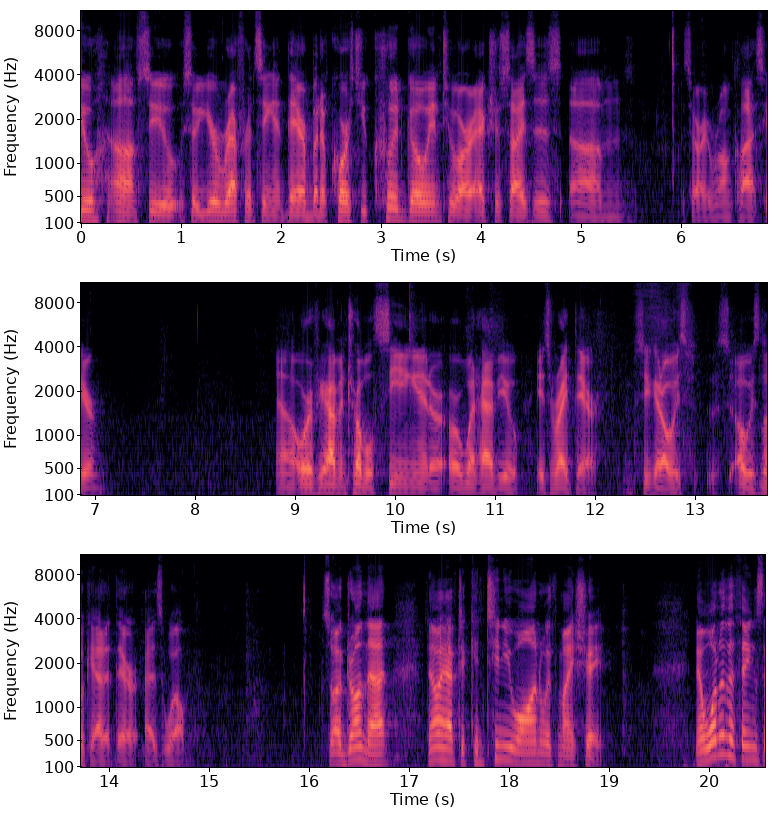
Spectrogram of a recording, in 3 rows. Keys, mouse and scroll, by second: 1.5 click, 7.0 click, 9.6 click, 10.7 scroll, 12.2 click, 13.3-14.5 scroll, 14.9 click.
